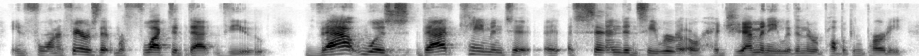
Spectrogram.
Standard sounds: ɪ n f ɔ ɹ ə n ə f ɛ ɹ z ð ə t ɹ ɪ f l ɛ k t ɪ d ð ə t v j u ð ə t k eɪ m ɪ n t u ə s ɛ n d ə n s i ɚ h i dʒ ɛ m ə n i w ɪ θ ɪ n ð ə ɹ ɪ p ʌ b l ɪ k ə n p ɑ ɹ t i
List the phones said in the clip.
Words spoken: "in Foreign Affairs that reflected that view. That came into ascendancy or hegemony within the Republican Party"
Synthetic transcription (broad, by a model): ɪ n f ɔ ɹ ə n ə f ɛ ɹ z ð ə t ɹ ɪ f l ɛ k t ɪ d ð ə t v j u ð ə t k eɪ m ɪ n t u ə s ɛ n d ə n s i ɚ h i dʒ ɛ m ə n i w ɪ θ ɪ n ð ə ɹ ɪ p ʌ b l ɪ k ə n p ɑ ɹ t i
